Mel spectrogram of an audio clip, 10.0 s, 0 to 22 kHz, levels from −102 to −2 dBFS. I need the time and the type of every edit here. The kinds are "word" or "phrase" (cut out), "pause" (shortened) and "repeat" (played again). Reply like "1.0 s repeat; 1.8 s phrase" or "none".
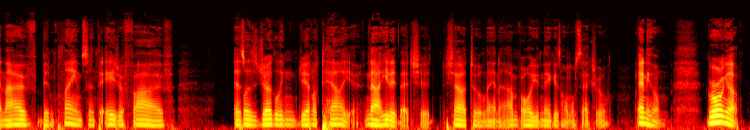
1.1 s word; 3.2 s word; 5.3 s word; 6.9 s word; 7.5 s word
